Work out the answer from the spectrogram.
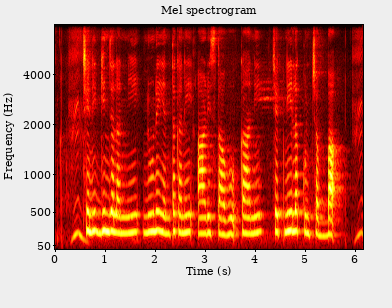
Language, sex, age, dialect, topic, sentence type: Telugu, female, 25-30, Southern, agriculture, statement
